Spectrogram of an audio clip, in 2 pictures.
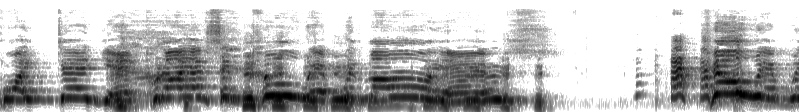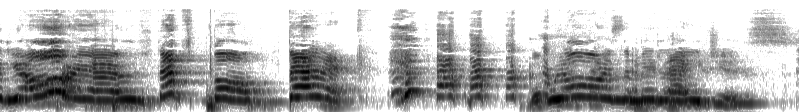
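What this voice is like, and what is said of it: Monty Python style comic accent. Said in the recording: “He was doing an accent. ... He was doing a Monty Python.”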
